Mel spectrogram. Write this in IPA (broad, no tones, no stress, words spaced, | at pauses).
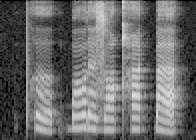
pʰɤ | ɓɔɾɜ zɔqʰɜ k͡pa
